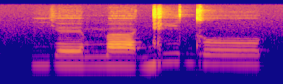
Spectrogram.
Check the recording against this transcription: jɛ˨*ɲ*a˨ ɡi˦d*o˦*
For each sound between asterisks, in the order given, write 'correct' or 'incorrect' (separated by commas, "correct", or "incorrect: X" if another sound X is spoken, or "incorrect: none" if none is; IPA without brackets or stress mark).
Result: incorrect: m, correct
